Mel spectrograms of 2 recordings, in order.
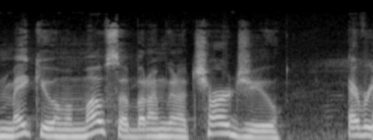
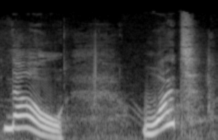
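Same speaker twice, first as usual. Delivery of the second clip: high-pitched, incredulous disbelief; baffled, can't believe the nerve; 8 semitones higher than usual. Real, not acted. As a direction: scoff at it in higher-pitched disbelief. Scoffing at the customer's entitlement.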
